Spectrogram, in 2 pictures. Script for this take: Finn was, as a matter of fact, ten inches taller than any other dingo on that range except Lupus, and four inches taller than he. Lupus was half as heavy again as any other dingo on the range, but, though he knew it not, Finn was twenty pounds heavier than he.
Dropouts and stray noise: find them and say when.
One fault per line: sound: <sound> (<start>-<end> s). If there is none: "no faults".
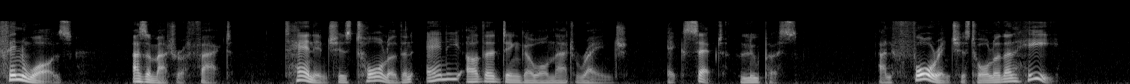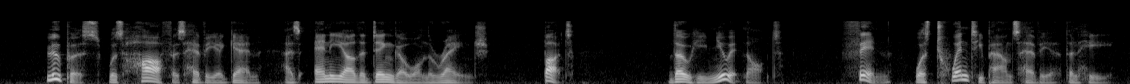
no faults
